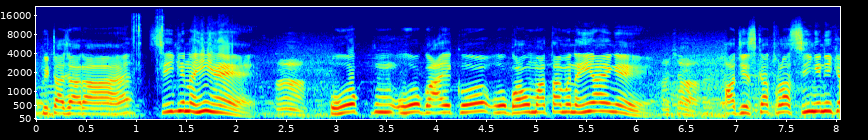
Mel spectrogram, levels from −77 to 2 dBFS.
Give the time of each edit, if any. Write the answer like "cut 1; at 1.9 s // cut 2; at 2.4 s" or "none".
cut 1; at 1.2 s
